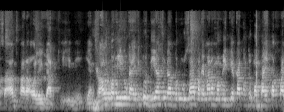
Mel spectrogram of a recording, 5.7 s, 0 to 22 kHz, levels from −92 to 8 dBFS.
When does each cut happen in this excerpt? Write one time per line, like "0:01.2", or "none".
0:01.9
